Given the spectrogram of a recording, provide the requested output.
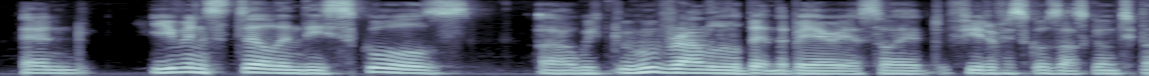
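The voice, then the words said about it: Slight English accent. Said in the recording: “you can tell slightly from my accent that comes and peaks out. I'm born in England. I was born in London”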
